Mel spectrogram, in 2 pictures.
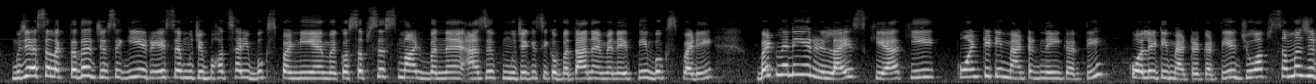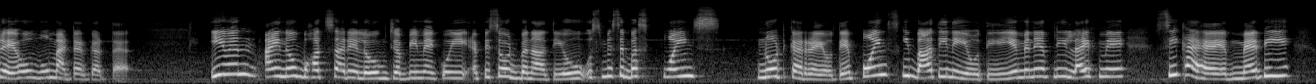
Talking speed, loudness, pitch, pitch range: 210 wpm, -17 LUFS, 315 Hz, 280-365 Hz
